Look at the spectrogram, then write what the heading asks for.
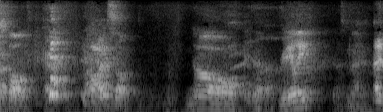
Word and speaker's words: Heisa: You're supposed to pronounce it in a more Icelandic way. Like, yeah, that's true. Where Sigur Rós and Björk is from, they would say, Heisa.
